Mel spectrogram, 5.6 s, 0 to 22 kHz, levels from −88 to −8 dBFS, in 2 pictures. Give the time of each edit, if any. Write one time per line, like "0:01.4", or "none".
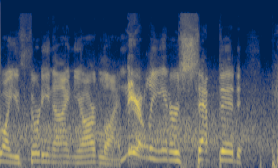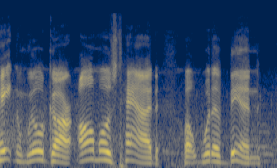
0:01.2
